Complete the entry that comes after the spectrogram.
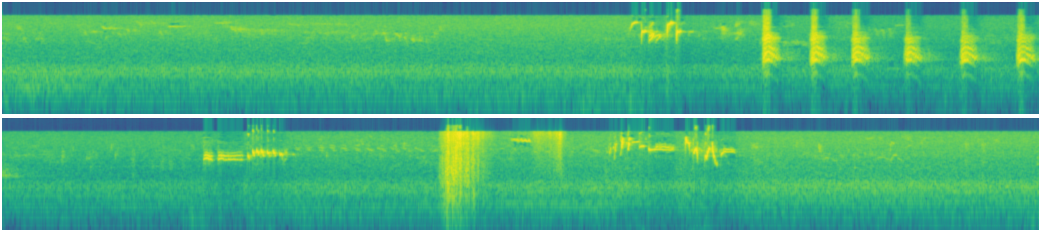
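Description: Birds chirping and calling over a steady background hiss, with a run of six loud calls about two-thirds of a second apart, each falling in pitch, starting about ten seconds in. A single loud, brief burst of noise comes about three-quarters of the way through, followed by more high chirps.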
